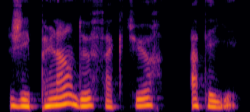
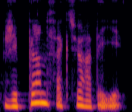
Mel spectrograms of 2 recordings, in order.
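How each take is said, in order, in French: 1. La phrase est prononcée lentement et en entier. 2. La phrase est prononcée rapidement, avec des sons réduits.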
